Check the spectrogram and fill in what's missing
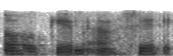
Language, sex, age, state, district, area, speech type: Malayalam, female, 30-45, Kerala, Thrissur, urban, conversation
